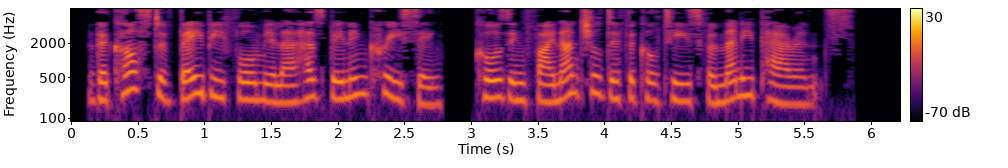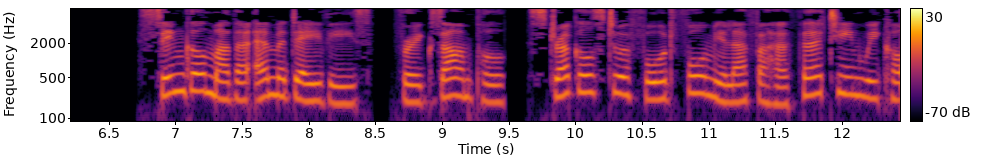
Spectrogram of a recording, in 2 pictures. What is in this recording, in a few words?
English Advanced NORMAL Reading; English Newsroom; Rising Baby Formula Costs Strain Parents Budgets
